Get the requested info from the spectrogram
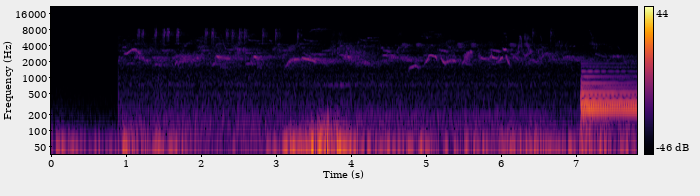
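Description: Birds chirping and singing, many short calls overlapping, starting about a second in. Near the end, music with held chords comes in over them.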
